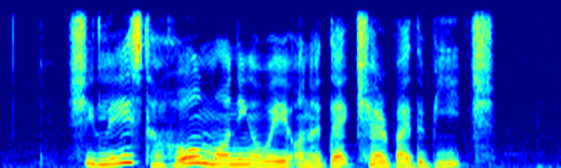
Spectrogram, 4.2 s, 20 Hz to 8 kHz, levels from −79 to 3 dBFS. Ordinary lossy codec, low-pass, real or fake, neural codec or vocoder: none; 7.2 kHz; real; none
